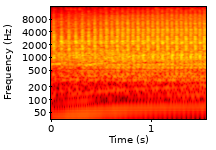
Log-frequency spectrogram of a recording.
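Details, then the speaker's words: New Cummins repower engine: sharp regular knocks about fifteen per second over steady diesel running, persisting after debris jammed behind the crankshaft harmonic balancer pulley was removed; cause not yet found. "well we got that pulled out and we still have a anak so here goes gradual doesn't sound normal to me"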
